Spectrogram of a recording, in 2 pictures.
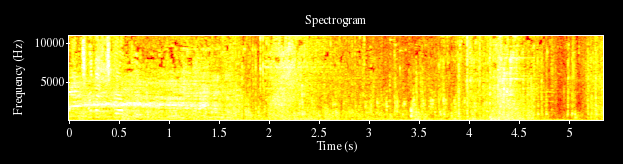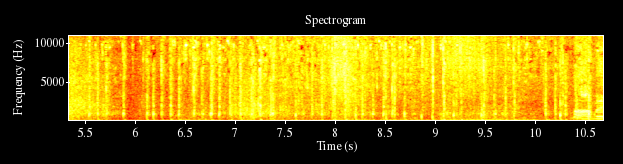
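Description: A horse neighs and its hooves clip-clop in The Witcher 3 gameplay during a tense escape, with game sounds and mechanical clatter in the mix, loud and close before thinning to steady hoofbeats.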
